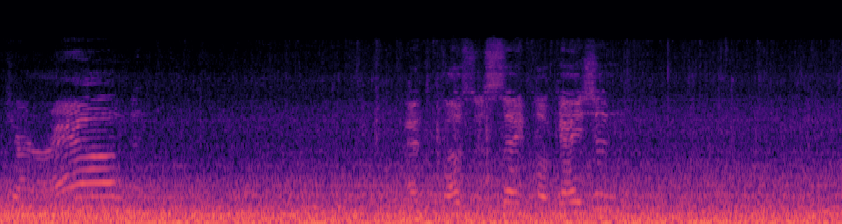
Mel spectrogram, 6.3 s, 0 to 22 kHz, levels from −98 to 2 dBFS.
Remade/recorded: recorded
